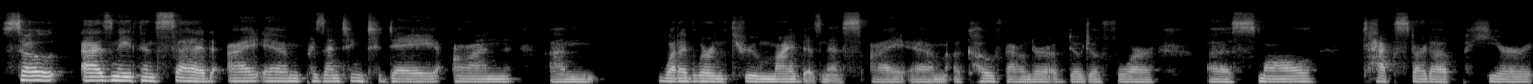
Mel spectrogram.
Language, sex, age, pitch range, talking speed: English, female, 30-49, 120-140 Hz, 105 wpm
